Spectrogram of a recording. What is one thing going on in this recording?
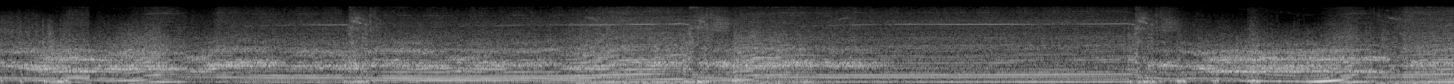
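Tyres screech as a car drifts through bends.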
